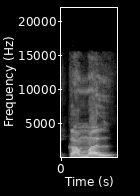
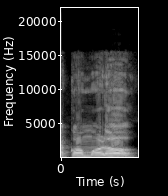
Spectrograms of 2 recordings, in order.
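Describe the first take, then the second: First: "कमल" closed on the l, no final vowel; Hindi halant ending. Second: "कमल" with rounded vowels, as "komolo"; Odia open ending. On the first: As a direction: say "कमल" as "kamal", ending on the consonant. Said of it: "हमेशा हलंत उच्चारण होता है". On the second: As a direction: end "कमल" on an o sound, Odia style. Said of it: "last को ओ आसे ओडिया रे". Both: Shown as a demonstration.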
